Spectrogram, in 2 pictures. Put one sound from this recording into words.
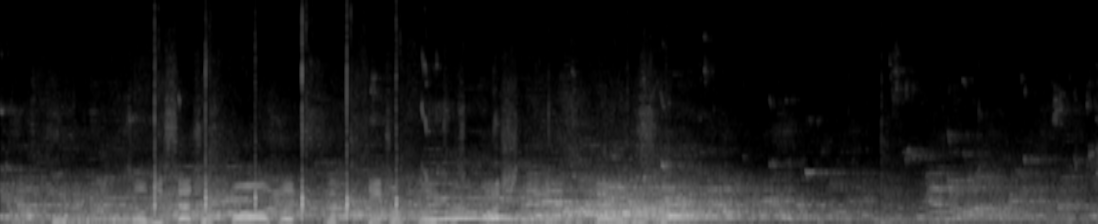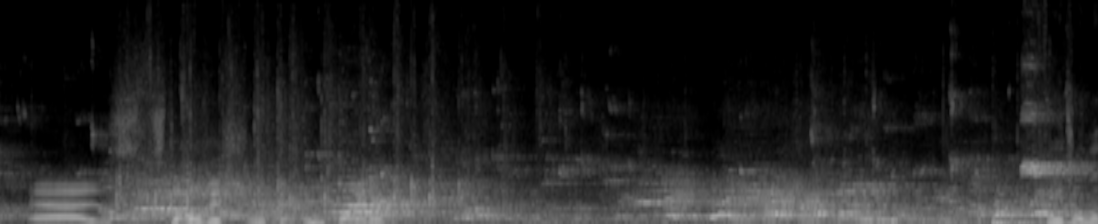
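Spectators cheer and shout in an echoing gym.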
